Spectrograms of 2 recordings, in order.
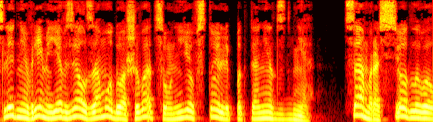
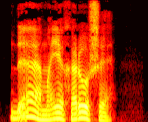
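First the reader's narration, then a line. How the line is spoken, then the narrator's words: Quiet speech. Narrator (Russian): тихо сказал я ей промеж ушей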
